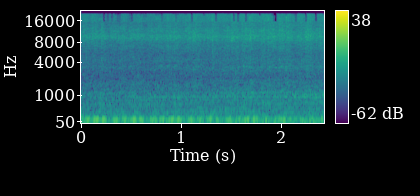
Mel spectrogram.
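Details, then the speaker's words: Supercharged Holden 202 six in a Torana, cold start just fired up, after a copper manifold gasket was fitted to cure a manifold leak: low, steady idle with supercharger sound, AFR looks okay, hunts slightly. Normal running. "that's basically a cold start I've only just fired it up and turn the Kimber on running nicely"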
